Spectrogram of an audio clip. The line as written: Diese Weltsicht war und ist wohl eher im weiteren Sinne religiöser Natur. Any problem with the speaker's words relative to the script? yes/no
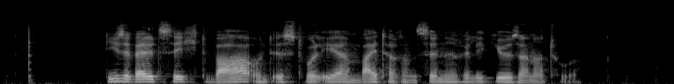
no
